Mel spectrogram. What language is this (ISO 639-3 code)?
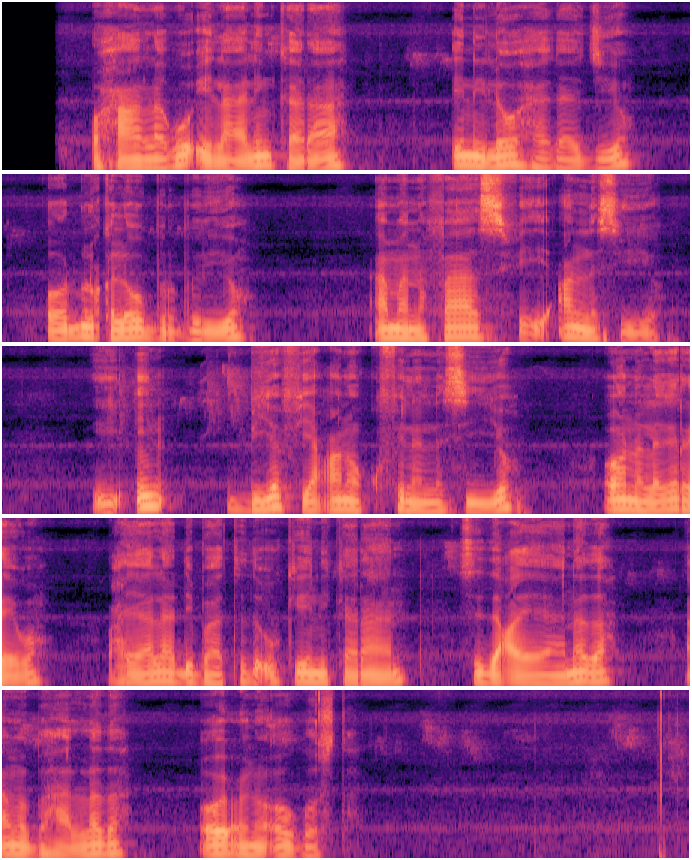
som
